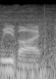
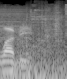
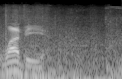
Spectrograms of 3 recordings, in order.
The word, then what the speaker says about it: Levy: Yeah, maybe it's Levi. Levi. No, it's Levy. The name is pronounced Levy.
